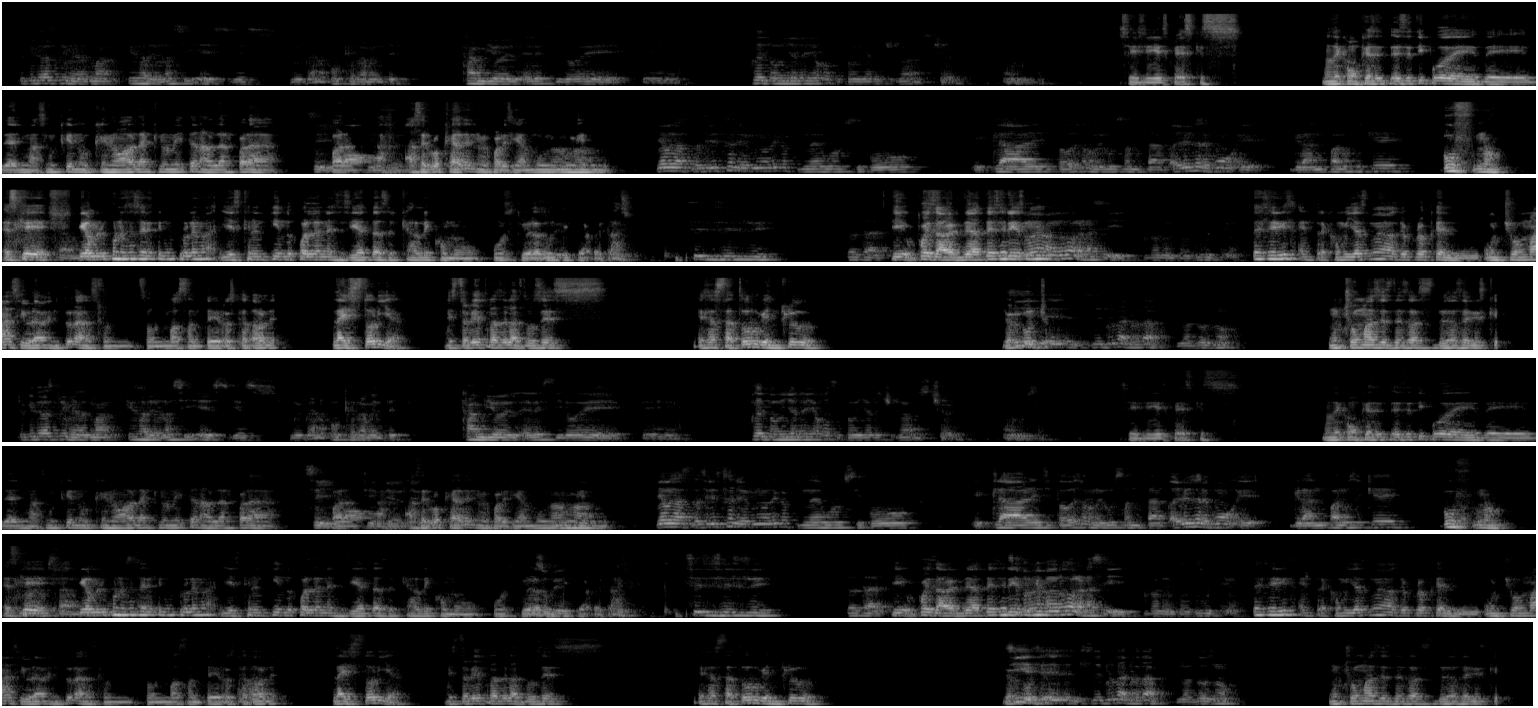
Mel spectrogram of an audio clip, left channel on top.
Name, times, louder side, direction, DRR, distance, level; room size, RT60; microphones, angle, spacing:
voice 1, 0.2-4.0 4.6-6.8 7.5-9.6 10.0-10.4 18.4-19.7 20.8-21.3 21.9-24.4 25.0-27.9 28.2-29.4 29.9-30.3 30.8-32.3 35.9-36.4 36.8-37.0 37.5-38.5 39.1-39.6 40.8-43.0 48.4-48.8 56.1-58.3, right 2 dB, 85° right, 2.9 m, -39 dB
voice 2, 11.2-12.4 13.2-18.1 18.6-21.4 29.8-30.4 30.7-36.9 39.6-41.2 43.2-48.8 49.3-50.1 50.4-52.0 52.9-54.2 56.0-56.4 59.3-61.0, left 5 dB, 85° left, 0.6 m, -31 dB
15.5 x 13.0 x 4.0 m
head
